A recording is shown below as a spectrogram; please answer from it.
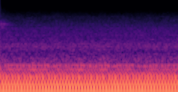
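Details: Pontiac Sunfire after alternator replacement (the old one growled): deep, smooth, even idle with steady low pulse, no knocks or squeals; normal idle.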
